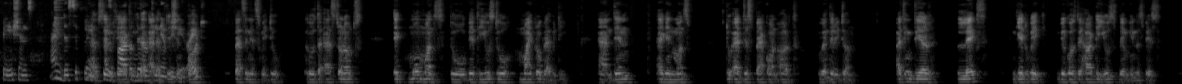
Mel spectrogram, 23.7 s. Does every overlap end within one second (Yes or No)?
No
